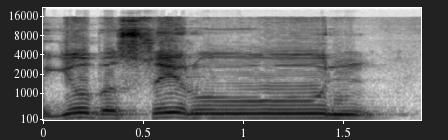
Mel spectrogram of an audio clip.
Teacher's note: حروف مستعلیہ ہمیشہ ہر حال میں پر پڑھے جاتے ہیں، لہٰذا یہاں پہ صاد کو پر پڑھیں گے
